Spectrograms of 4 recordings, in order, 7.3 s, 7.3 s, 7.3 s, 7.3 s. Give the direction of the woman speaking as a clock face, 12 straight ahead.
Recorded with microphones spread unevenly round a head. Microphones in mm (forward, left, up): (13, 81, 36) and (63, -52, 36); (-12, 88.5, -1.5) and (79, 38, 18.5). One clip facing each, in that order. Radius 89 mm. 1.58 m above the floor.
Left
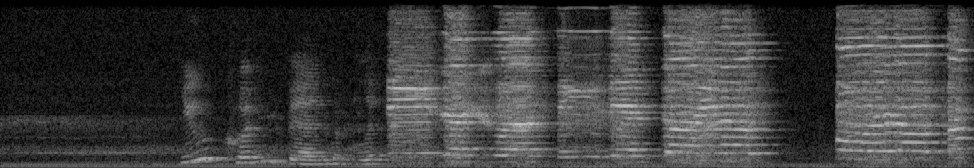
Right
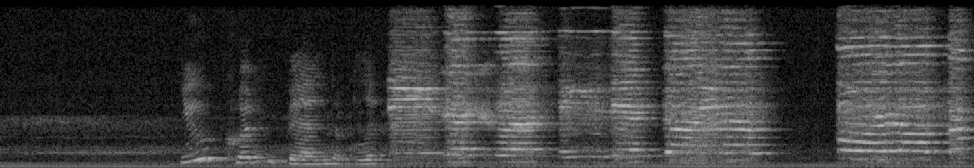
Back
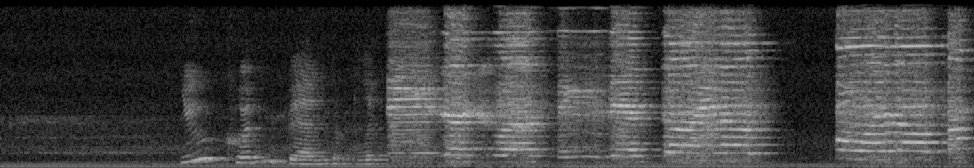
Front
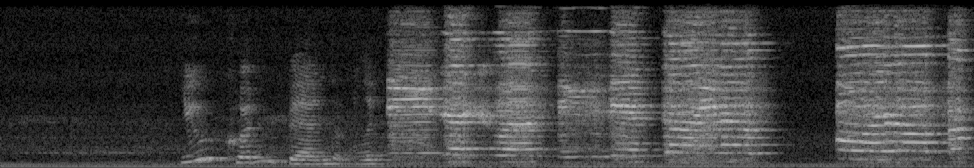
5 o'clock.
